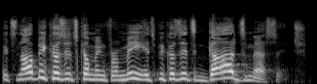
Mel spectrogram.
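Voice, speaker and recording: A man's voice: very high-pitched, expressive, a little fast. A man preaching an expository sermon, earnest and emphatic, often restarting phrases.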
